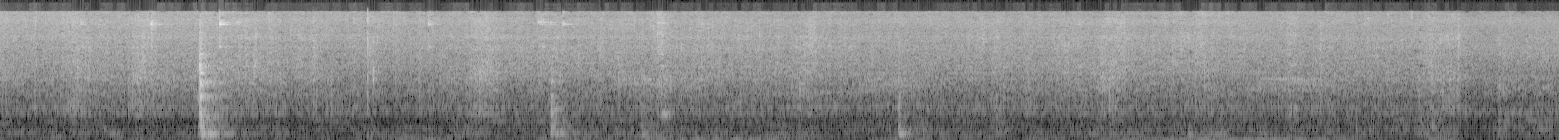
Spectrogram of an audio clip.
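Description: Green chili and garlic frying gently in a pan, a faint steady sizzle with occasional soft clicks and crackles, one sharper tap near the start.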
